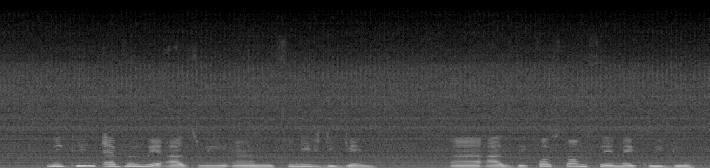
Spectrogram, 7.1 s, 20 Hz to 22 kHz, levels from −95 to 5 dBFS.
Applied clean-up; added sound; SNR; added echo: none; Car; 16 dB; none.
